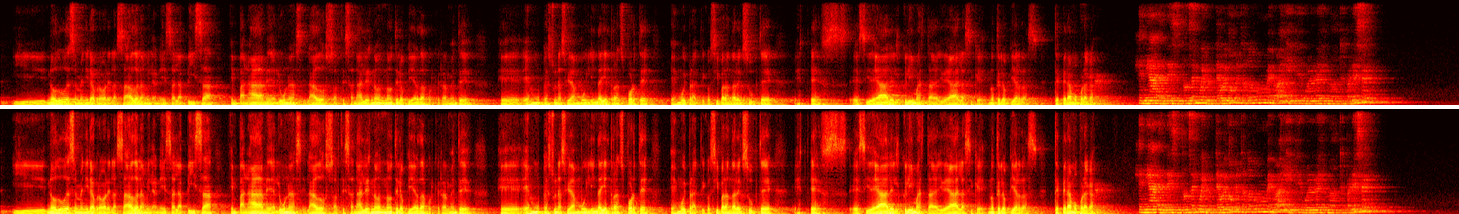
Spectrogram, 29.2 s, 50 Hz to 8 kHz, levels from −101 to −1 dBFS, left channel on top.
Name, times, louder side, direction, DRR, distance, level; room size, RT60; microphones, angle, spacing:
voice 1, 0.2-4.3 4.6-9.4 10.0-13.0 13.4-15.4 15.9-20.7 21.1-21.9, right 3 dB, 45° right, 15 dB, 0.5 m, -23 dB
voice 2, 21.7-22.0 22.7-27.4, equal, 30° right, -5 dB, 3.0 m, -38 dB
14.0 x 7.1 x 7.0 m, 1.4 s
head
